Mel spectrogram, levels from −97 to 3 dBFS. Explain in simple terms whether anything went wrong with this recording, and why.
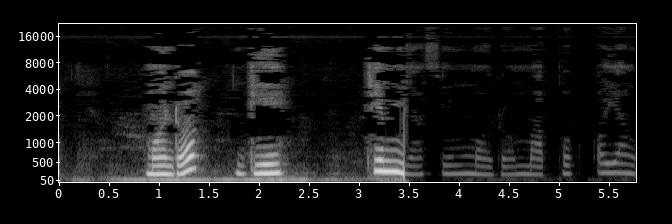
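Throughout the clip the speech sounds washy and ringing, with a hiss that rises and falls with the voice, and the damage is heavy. This is WMA compression, likely at a low quality setting, which smears noise around each sound and throws away quieter detail.

From 3.46 s to the end, the speech suddenly drops to a much quieter copy of itself. The likely cause is one channel inverted: one side of a stereo recording was flipped in polarity, so when both sides were combined into one, they mostly cancelled out.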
